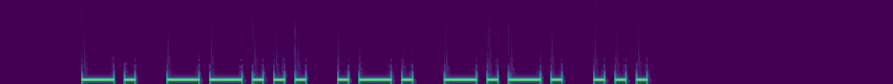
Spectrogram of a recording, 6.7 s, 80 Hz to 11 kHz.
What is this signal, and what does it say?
Morse code, heard as a keyed tone, about 15 wpm, 700 Hz. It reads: N7RCS
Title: Call Signs Repeated 3x - 15wpm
